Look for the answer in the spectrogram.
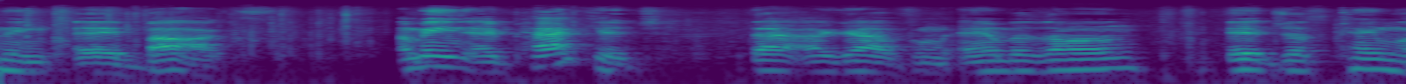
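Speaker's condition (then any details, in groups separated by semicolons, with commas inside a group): Ataxic cerebral palsy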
